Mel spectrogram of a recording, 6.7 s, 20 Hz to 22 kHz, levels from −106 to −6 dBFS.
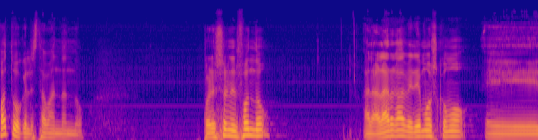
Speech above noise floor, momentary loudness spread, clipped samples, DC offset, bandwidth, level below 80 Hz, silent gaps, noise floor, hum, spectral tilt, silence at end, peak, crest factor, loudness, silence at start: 45 dB; 13 LU; under 0.1%; under 0.1%; 11.5 kHz; -60 dBFS; none; -76 dBFS; 50 Hz at -65 dBFS; -7 dB/octave; 0 s; -16 dBFS; 18 dB; -33 LUFS; 0 s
